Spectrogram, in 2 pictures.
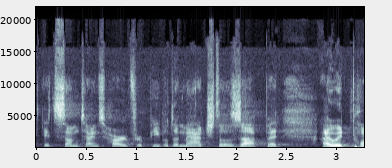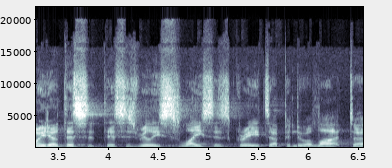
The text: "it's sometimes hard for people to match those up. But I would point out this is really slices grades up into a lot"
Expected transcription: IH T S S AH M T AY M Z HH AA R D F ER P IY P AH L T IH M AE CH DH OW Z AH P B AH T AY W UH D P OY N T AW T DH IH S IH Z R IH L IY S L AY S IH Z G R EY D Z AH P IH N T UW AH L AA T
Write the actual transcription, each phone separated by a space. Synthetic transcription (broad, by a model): IH T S S AH M T AY M Z HH AA R D F ER P IY P L T IH M AE CH DH OW Z AH P B AH T AY W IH D P OY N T AW T DH IH S IH Z R IH L IY S L AY S IH Z G R EY D Z AH P IH N T UW AH L AA T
